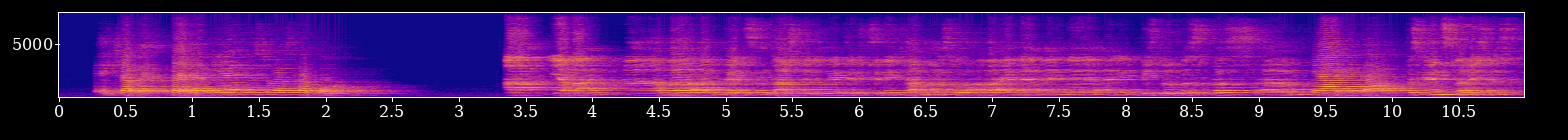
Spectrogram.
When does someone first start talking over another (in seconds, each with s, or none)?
none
